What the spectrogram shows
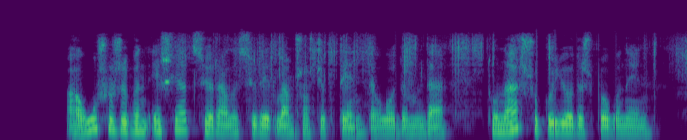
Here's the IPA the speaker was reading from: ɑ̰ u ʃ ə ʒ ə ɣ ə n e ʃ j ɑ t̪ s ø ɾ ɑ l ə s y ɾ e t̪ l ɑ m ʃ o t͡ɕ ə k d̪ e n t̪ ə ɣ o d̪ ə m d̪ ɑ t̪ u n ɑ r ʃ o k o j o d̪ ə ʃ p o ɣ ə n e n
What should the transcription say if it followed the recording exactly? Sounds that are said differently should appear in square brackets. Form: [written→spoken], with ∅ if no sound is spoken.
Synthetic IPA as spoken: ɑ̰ u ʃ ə ʒ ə ɣ ə n e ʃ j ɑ t̪ s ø ɾ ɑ l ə s y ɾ e t̪ l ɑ m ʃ o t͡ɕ ə k [d̪→t̪] e n t̪ ə ɣ o d̪ ə m d̪ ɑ t̪ u n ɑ r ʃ [o→u] k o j o d̪ ə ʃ p o ɣ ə n e n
